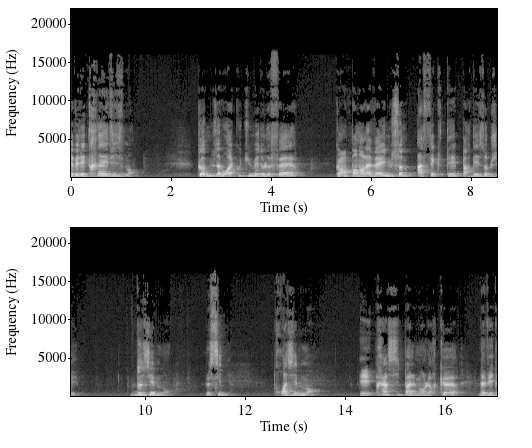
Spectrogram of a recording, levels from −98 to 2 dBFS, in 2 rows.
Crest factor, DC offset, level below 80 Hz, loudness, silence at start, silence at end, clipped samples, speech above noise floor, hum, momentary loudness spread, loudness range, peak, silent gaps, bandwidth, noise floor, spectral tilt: 20 dB; under 0.1%; -64 dBFS; -22 LUFS; 0 s; 0 s; under 0.1%; 35 dB; none; 15 LU; 6 LU; -4 dBFS; none; 16 kHz; -57 dBFS; -4 dB/octave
